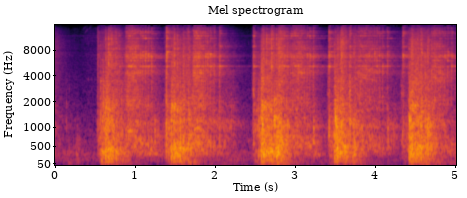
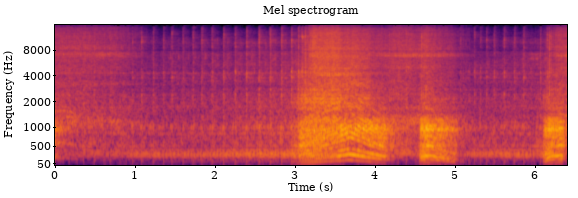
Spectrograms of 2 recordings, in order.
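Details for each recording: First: Jonsord 2036 Turbo chainsaw bought from a neighbour, no primer, choke on: five sharp recoil pulls about a second apart, each fading with no firing at all; no start, carb getting no fuel. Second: Jonsord 2036 Turbo chainsaw bought from a neighbour, just got running: it idles steadily, then revs up cleanly three times with pitch rising and falling smoothly; normal running, being left to warm up.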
